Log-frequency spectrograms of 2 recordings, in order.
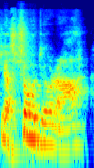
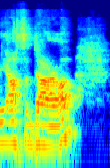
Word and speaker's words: Yasodhara: in my novel, and her name is Yasodhara, and sometimes it's pronounced Yashodhara, but I read it more than I heard it said, so I call her Yasodhara or Yasi.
